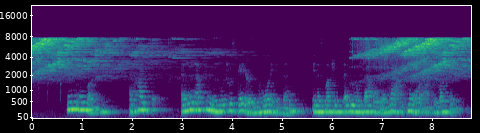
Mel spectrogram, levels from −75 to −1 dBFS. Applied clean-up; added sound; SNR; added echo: none; Wind chime; -3 dB; reverberation time 0.9 s.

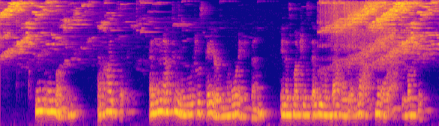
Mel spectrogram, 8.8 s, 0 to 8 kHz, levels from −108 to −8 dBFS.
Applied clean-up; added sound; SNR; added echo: classical method WPE with log-MMSE.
